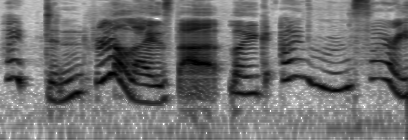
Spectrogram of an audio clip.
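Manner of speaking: slow, drawn out, softening and rising high; meek apology. Retold or imitated. Driver apologizing to the cop, sheepish and drawn out. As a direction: play innocent, stretching out the sorry.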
